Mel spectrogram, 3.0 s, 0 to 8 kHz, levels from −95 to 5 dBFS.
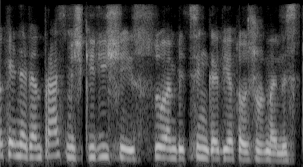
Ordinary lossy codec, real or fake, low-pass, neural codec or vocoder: AAC, 32 kbps; real; 7.2 kHz; none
